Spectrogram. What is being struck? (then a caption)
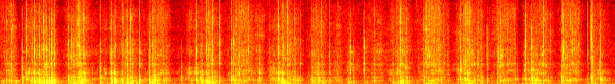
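Plastic drink bottle. Long black nails tap and scratch the label of an empty, hollow, clear plastic sports drink bottle lying on its side. Rapid, dry bursts of crinkly scratching and light tapping come in uneven clusters, with a bright, papery texture and very little low end. Each stroke dies away almost at once.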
